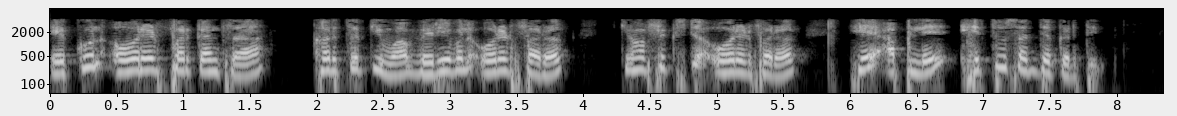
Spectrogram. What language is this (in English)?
Marathi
